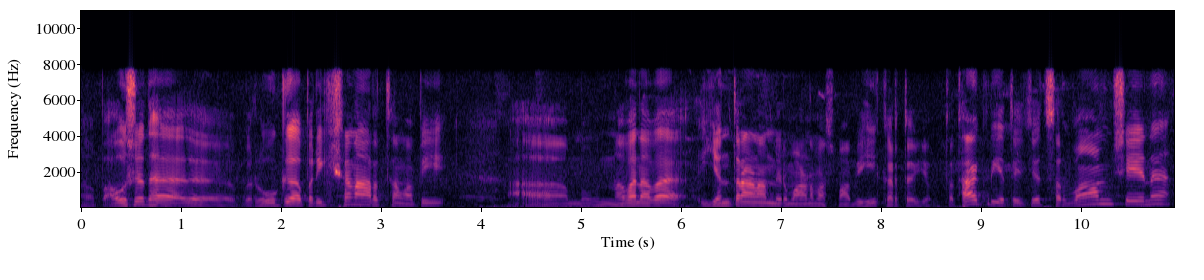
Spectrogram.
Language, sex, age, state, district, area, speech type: Sanskrit, male, 45-60, Tamil Nadu, Kanchipuram, urban, spontaneous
